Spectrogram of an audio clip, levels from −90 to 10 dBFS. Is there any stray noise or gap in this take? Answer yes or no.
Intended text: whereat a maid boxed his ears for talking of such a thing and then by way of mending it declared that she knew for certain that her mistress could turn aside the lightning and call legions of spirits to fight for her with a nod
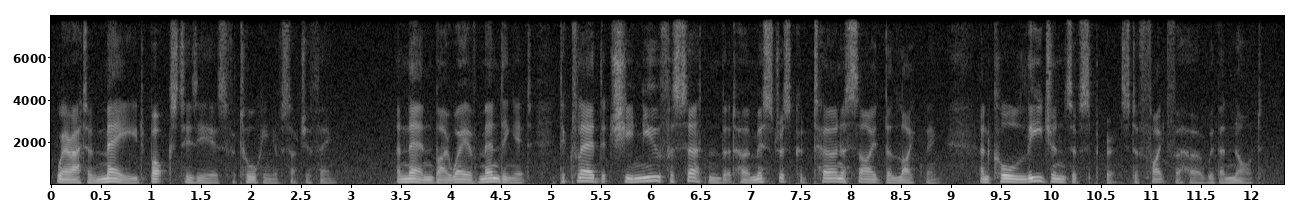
yes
